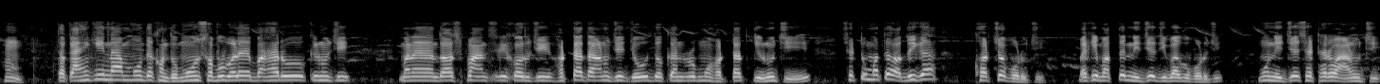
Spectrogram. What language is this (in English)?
Odia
